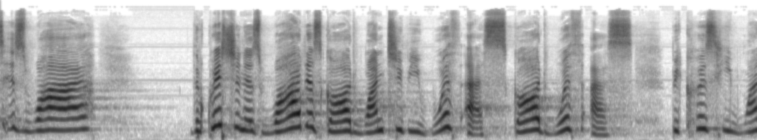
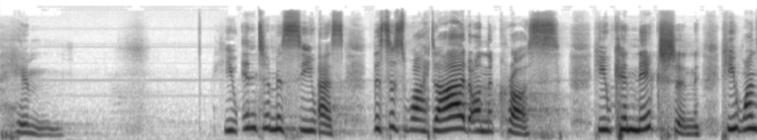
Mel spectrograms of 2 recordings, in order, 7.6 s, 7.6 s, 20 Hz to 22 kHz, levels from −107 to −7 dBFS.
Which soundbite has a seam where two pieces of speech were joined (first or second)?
second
